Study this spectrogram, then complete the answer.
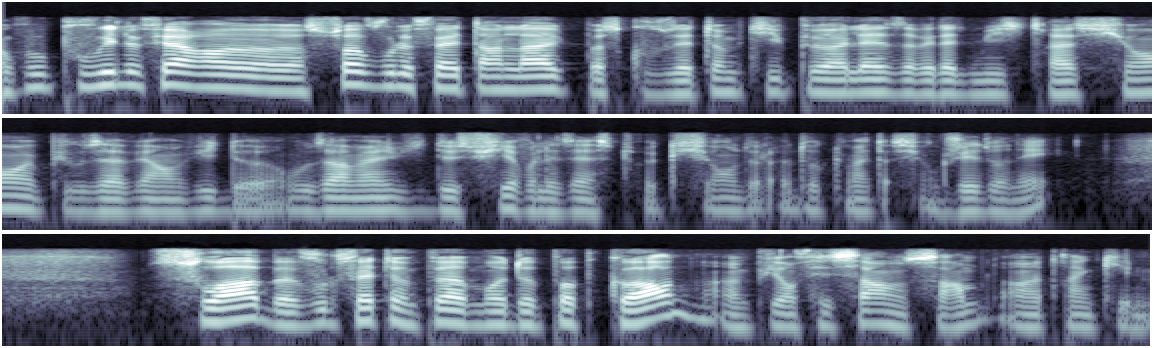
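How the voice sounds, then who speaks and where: Soft-spoken and very fast, a man talks at a medium pitch with ordinary pitch variation and big swings in loudness. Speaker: IT trainer. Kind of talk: live tutorial workshop. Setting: live stream. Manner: hesitant, many fillers.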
